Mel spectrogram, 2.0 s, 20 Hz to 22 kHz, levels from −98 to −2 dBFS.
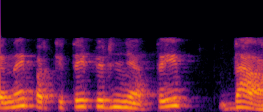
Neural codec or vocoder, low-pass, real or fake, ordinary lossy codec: none; 5.4 kHz; real; MP3, 48 kbps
